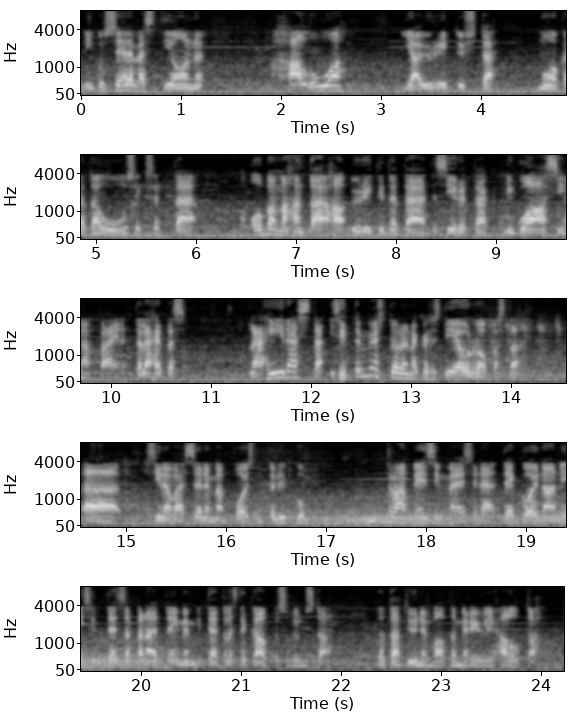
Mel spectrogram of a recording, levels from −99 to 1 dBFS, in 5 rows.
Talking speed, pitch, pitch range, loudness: 125 wpm, 135 Hz, 125-170 Hz, -20 LUFS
